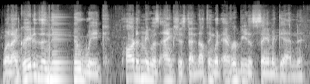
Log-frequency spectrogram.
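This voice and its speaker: A man's voice: mid-range voice, a little fast. A man hosting a casual group podcast, chatting and reading fan fiction aloud.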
